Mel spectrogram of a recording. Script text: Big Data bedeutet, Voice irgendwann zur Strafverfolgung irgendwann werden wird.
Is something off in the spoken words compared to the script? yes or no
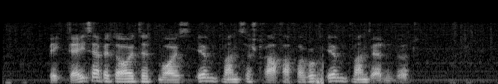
no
